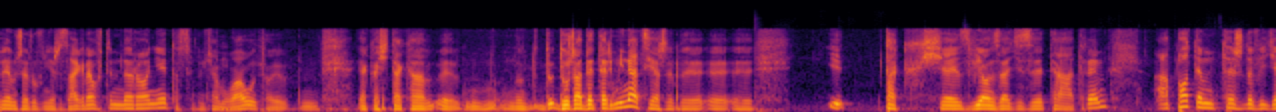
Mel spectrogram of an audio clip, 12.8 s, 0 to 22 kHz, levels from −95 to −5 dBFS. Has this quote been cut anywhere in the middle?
no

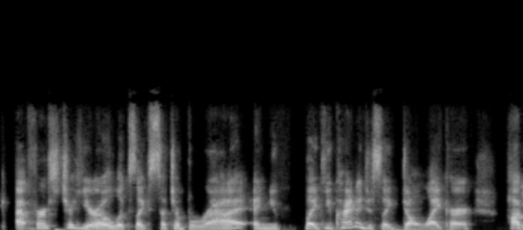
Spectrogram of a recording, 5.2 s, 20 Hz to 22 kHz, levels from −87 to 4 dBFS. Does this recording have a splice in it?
no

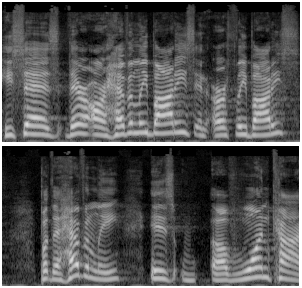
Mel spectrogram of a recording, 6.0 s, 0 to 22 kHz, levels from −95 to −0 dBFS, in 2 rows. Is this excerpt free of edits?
no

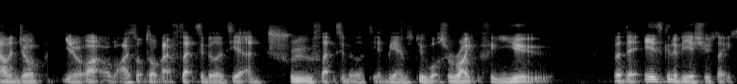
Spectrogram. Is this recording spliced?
no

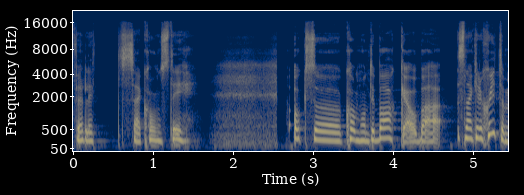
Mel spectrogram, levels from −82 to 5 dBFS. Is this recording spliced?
no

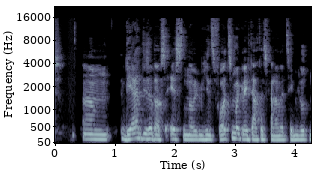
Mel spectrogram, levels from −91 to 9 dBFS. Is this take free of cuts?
no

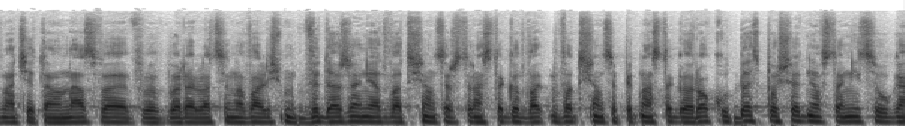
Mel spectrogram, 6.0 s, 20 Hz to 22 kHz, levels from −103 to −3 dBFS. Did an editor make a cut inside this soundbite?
yes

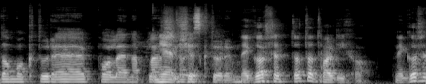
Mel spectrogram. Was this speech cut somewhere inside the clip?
yes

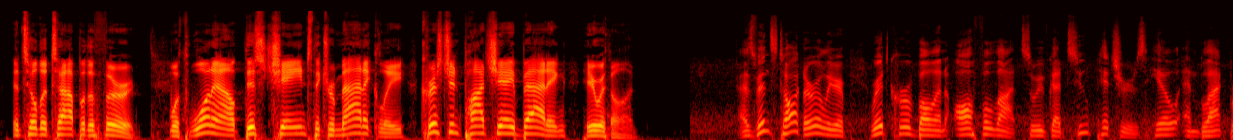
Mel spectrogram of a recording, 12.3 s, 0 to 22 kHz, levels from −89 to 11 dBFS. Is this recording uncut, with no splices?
no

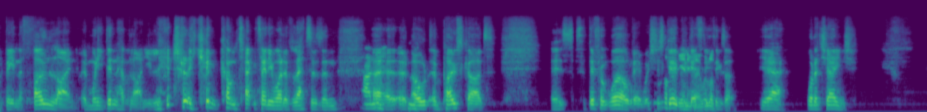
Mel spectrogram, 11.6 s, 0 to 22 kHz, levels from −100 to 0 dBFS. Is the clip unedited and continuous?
no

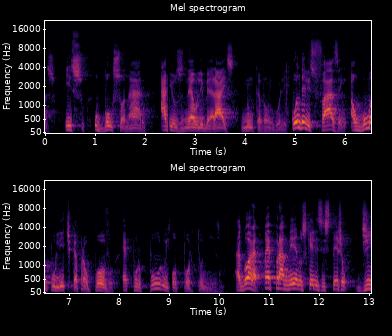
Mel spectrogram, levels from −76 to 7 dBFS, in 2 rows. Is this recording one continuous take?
no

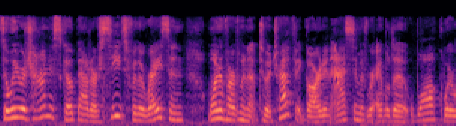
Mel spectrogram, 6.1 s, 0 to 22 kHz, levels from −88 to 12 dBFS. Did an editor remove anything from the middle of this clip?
yes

